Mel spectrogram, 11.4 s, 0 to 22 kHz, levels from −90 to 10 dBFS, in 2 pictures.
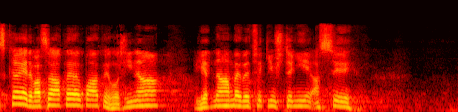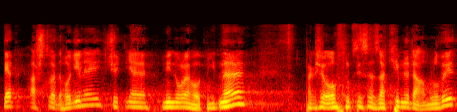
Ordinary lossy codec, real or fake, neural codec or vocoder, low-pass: AAC, 32 kbps; fake; codec, 24 kHz, 3 kbps, HILCodec; 9.9 kHz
